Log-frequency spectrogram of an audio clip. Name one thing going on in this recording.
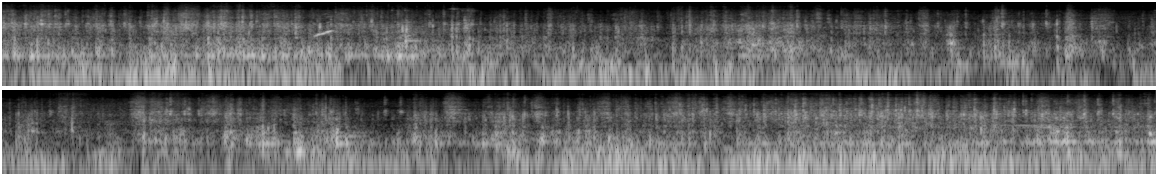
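A bike's frame and chain clatter over bumps.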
